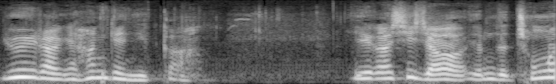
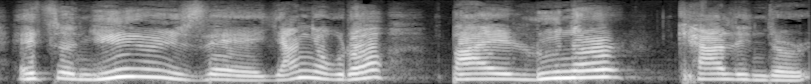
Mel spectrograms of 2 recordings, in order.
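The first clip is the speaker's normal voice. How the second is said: each word stretched very slow; drawn-out drill for repetition; slow choral model; much slower than usual. Shown as a demonstration. Teacher leads the class in repeating, very slow. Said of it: "시작".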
